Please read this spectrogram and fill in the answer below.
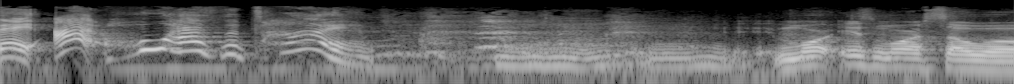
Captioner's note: laughter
